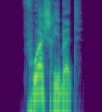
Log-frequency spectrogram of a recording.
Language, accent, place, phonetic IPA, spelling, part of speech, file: German, Germany, Berlin, [ˈfoːɐ̯ˌʃʁiːbət], vorschriebet, verb, De-vorschriebet.ogg
- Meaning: second-person plural dependent subjunctive II of vorschreiben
